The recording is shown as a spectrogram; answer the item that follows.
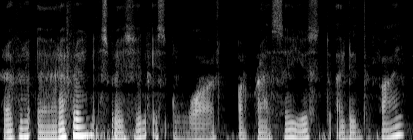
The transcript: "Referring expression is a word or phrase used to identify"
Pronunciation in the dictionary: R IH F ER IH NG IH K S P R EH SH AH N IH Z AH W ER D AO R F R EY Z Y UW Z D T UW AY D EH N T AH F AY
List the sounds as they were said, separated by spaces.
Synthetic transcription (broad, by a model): R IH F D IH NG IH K S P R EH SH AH N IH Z AH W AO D AO R P R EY S Y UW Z T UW AY D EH N T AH F AY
